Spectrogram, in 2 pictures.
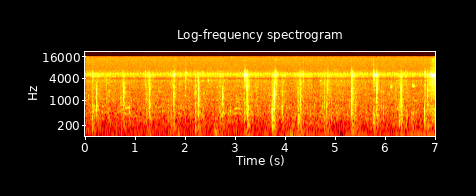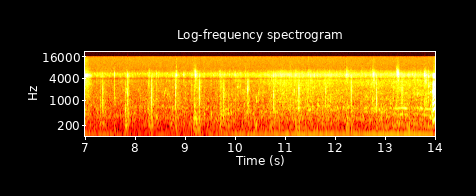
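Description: Footsteps on a sailboat's wooden deck: sharp, irregular knocks about once or twice a second. In the last few seconds a low steady hum joins them, from the inflatable boat's Suzuki outboard motor running.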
